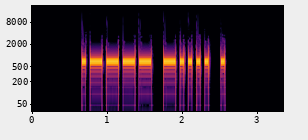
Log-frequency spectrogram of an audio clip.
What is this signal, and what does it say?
Morse code, heard as a keyed tone, about 22 wpm, 700 Hz. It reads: 16E
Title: Three Challenging Letter-Number Combinations 22wpm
